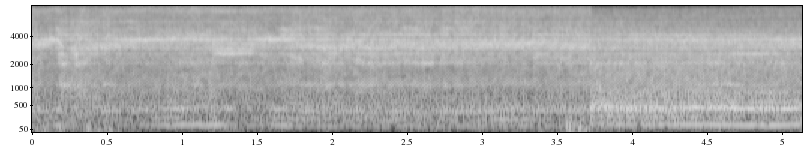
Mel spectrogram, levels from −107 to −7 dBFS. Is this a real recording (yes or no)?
no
